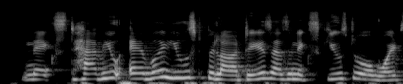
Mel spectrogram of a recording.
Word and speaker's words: Pilates: Has anyone ever mispronounced the word Pilates in front of you? Always. Yes. Tell us some fun ones. Always, plates. All the time. It's plates, it's pilates.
